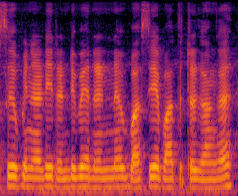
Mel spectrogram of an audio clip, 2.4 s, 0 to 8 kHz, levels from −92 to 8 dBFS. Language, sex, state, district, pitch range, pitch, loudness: Tamil, male, Tamil Nadu, Kanyakumari, 135-150 Hz, 145 Hz, -15 LUFS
